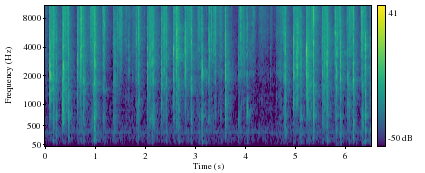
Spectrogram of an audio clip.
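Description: A deck of tarot cards being shuffled by hand: a quick, irregular run of crisp card flicks and taps, easing off briefly a little past halfway before starting again.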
